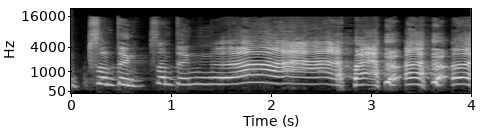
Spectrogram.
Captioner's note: Albert coughs, and coughs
